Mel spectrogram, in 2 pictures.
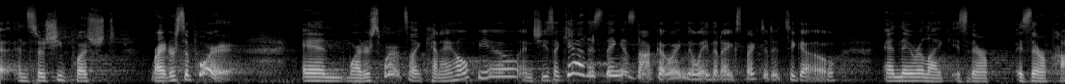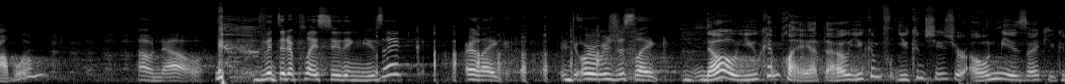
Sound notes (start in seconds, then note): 11.1 audience members laughing; 14.3 laughing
